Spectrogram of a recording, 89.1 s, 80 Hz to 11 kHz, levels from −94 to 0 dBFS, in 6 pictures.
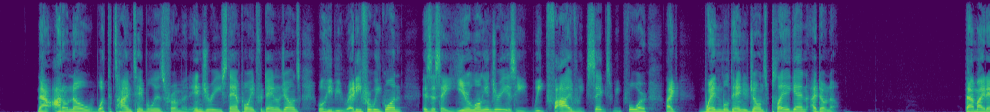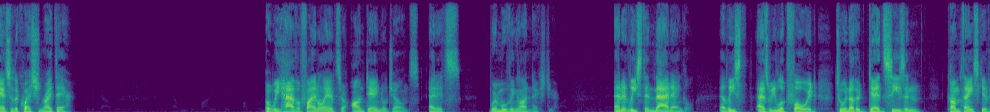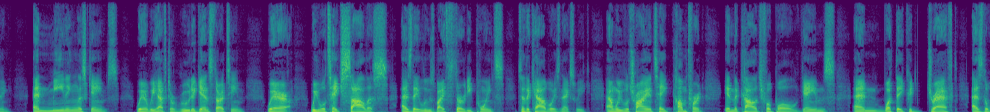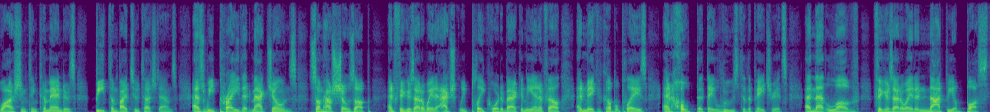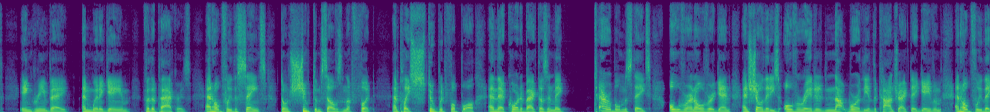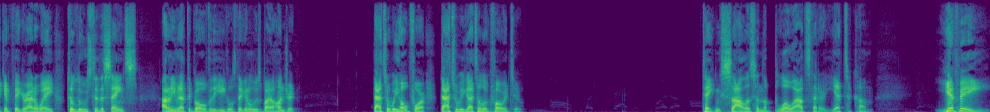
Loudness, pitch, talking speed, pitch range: -21 LUFS, 130 Hz, 195 wpm, 115-150 Hz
